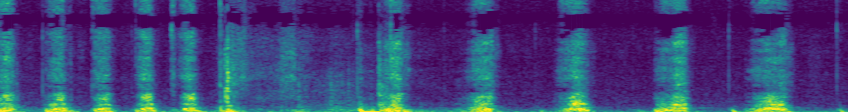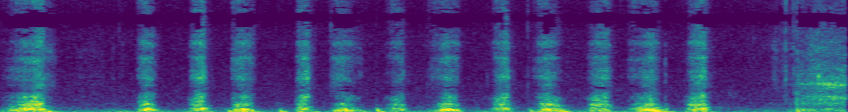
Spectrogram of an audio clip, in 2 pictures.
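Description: Faint scratching of a fine-tip felt line marker on paper, drawing short curved strokes in quick succession, about four a second.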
